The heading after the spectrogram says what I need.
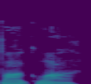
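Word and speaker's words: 八卦: and wind eight trigrams in chinese pronounced as bagua ba means eight gua is a verb that means hang bhagwa means eight pieces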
